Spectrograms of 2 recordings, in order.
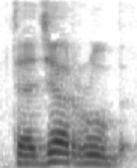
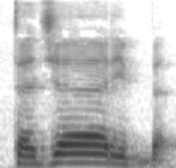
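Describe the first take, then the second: First: The vowel before the final b is u. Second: The vowel before the final b is i. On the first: The speaker calls it wrong. "la plupart des gens font une erreur" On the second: The speaker calls it right. "le mot tajarib"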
